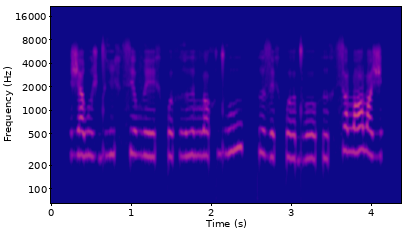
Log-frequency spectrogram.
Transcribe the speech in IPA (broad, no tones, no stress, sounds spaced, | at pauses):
ʒ a w u ʒ dʱ i x sʲ ɔ v eː x p ɤ x ɦ ɯ lː ɔ x dʱ uː kː ɯ z e x p ɤ dʱ oː x ɯ x sʲ a lˠ ɤ lˠ ɛ ʒ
